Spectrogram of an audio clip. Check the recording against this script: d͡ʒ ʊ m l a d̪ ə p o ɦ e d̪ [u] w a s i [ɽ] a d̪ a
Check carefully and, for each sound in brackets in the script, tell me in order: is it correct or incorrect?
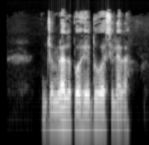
incorrect, incorrect

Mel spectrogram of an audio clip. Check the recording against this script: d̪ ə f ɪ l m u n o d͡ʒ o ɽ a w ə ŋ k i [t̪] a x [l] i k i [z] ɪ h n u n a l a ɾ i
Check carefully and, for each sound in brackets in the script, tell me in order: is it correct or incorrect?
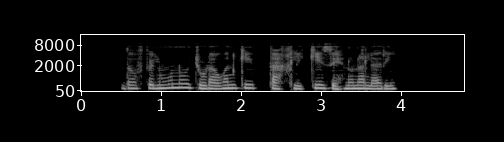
correct, correct, correct

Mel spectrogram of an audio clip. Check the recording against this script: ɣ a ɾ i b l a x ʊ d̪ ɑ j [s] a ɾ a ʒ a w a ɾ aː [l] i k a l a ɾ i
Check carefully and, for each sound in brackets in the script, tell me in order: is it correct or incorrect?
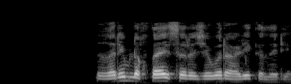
correct, incorrect

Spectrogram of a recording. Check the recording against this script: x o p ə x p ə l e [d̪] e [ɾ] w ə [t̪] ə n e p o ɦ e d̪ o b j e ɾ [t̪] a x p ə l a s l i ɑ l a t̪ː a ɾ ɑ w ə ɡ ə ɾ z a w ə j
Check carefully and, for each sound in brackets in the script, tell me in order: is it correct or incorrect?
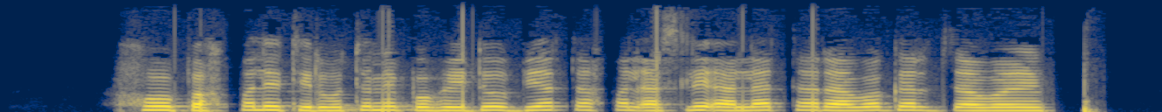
incorrect, correct, correct, correct

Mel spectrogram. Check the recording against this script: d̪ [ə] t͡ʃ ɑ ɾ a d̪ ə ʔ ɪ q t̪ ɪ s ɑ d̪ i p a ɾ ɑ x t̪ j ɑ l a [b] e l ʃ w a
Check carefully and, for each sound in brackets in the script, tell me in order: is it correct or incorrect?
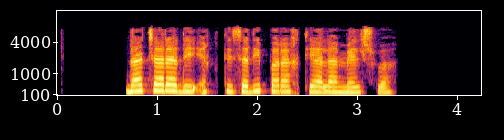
incorrect, incorrect

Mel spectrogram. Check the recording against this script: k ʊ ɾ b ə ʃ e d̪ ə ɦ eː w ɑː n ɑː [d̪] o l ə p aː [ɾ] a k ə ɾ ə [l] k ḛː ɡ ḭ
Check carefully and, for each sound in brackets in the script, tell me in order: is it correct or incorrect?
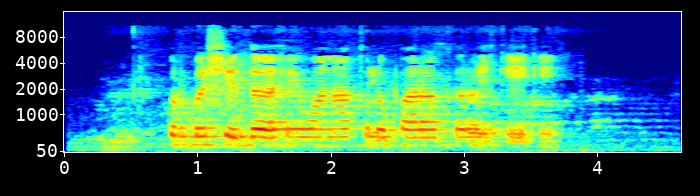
incorrect, correct, correct

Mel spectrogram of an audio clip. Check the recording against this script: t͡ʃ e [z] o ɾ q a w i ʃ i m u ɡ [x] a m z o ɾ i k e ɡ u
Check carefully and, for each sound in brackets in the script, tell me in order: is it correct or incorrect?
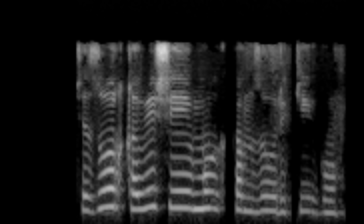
correct, incorrect

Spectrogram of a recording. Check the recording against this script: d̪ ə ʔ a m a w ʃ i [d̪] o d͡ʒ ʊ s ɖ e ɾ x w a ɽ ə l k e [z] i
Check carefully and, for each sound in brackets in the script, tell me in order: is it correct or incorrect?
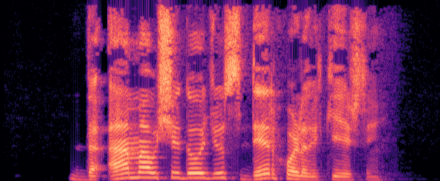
correct, incorrect

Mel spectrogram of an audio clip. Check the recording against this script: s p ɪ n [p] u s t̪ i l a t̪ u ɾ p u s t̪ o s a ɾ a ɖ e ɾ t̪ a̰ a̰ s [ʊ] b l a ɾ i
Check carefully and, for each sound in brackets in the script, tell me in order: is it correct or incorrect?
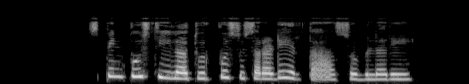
correct, correct

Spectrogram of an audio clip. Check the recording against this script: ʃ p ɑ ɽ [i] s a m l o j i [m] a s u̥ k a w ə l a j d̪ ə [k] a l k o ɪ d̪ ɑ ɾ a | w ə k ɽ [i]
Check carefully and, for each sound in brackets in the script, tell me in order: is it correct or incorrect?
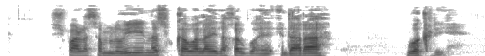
incorrect, incorrect, incorrect, correct

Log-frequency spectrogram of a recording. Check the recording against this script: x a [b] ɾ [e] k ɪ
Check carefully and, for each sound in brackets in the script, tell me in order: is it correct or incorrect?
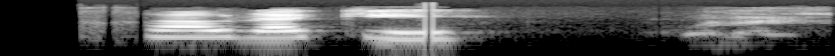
incorrect, incorrect

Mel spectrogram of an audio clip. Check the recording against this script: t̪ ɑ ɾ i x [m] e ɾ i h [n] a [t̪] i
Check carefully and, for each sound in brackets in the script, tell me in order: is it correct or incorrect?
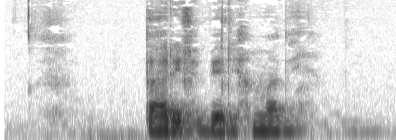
incorrect, incorrect, incorrect

